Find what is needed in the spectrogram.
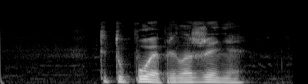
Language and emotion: Russian, angry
